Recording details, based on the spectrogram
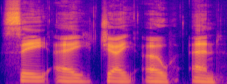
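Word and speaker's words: cajón: Cajon is spelt C-A-J-O-N, but it's pronounced cajon because it's a Spanish word. So the J is dropped and you can replace it with a H.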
